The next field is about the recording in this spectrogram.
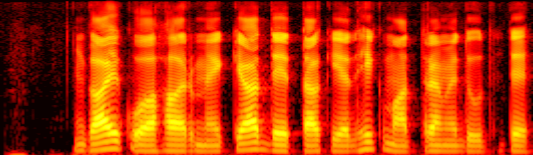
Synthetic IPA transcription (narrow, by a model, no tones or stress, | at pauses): ɡaːjkoaːɦaːɾmẽkjaːd̪eːt̪akiɐd̪ʱɪkmaːt̪ɾamẽd̪uːd̪ʱt̪eː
